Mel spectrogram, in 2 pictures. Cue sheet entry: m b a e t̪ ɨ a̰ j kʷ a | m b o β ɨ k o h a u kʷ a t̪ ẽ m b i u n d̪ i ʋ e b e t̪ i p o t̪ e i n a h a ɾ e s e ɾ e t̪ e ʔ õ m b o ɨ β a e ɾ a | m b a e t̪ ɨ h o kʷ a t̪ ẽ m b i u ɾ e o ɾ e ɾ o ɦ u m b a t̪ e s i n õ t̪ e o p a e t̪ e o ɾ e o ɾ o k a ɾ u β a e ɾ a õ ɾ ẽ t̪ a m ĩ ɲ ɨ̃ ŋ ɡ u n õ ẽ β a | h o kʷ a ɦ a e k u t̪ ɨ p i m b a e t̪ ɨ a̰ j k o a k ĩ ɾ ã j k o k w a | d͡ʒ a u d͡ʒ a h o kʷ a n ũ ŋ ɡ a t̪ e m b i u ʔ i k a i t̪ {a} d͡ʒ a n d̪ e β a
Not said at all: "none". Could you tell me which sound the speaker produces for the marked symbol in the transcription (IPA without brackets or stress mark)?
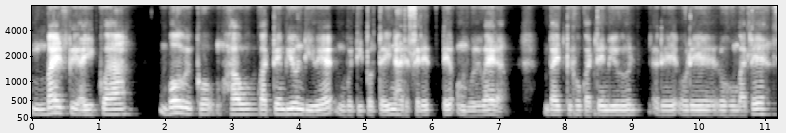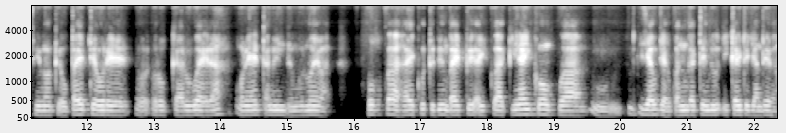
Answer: e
